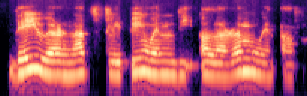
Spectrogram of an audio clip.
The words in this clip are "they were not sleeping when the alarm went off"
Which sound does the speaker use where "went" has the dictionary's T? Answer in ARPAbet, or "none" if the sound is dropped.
T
